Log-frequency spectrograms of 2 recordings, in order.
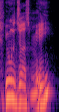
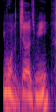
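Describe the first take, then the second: First: Rising, affronted question; incredulous challenge. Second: Said in the usual way. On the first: Acted. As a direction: pitch climbing sharply on ME. Repeats the challenge, lower then higher.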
